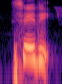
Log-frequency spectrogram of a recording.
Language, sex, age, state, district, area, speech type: Malayalam, female, 18-30, Kerala, Wayanad, rural, read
